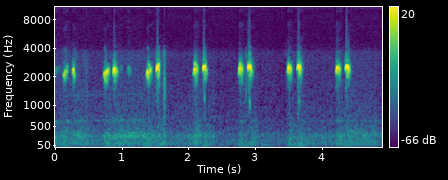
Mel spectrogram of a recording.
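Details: At night, a female common quail repeats a crisp two-note call seven times, each pair short and high, spaced about 0.7 seconds apart, with faint low murmurs early on.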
